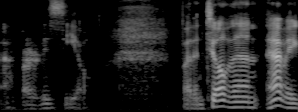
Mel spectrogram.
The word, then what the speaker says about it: Aparicio: Okay, Luis Aparicio, I think is exactly how you say his name, Aparicio.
